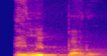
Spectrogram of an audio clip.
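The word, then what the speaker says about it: במדבר: 베밋바르. 여러분 요 앞에 하나가 다 글씨기 때문에 그렇게 이해하면 돼요. 베밋바르라고 읽어요.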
